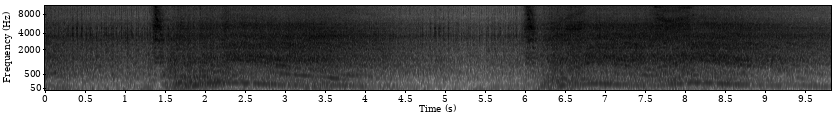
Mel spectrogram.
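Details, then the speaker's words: Mercedes CL 500 V8 with LPG, after replacing cheap Wish spark plugs with proper plugs: two clean throttle blips, each rising smoothly and settling to a steady idle with no stutter or misfire, engine light off. "kein stottern gar nichts aber es leuchte breno nie mehr also motor läuft jetzt einwandfrei also lag es echt ist achtet mal wie schön also kein zittern nichts"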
